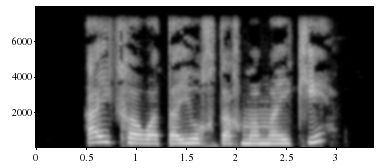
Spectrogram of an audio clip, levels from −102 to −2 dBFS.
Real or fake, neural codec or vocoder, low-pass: real; none; 7.2 kHz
